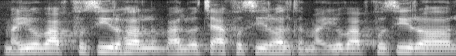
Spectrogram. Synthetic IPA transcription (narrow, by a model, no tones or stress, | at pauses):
majobabkʰusiɾəɦəlbalbət͡ʃakʰusiɾəɦəlt̪ɔmajobabkʰusiɾəɦəl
